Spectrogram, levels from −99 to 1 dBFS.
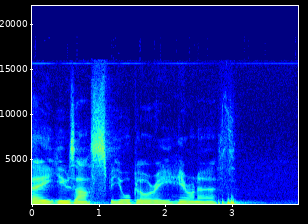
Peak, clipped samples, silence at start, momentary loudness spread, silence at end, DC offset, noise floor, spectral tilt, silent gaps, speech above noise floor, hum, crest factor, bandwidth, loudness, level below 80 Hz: -26 dBFS; under 0.1%; 0 s; 7 LU; 0.8 s; under 0.1%; -72 dBFS; -4.5 dB/octave; none; 29 dB; none; 18 dB; 17 kHz; -43 LUFS; -68 dBFS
